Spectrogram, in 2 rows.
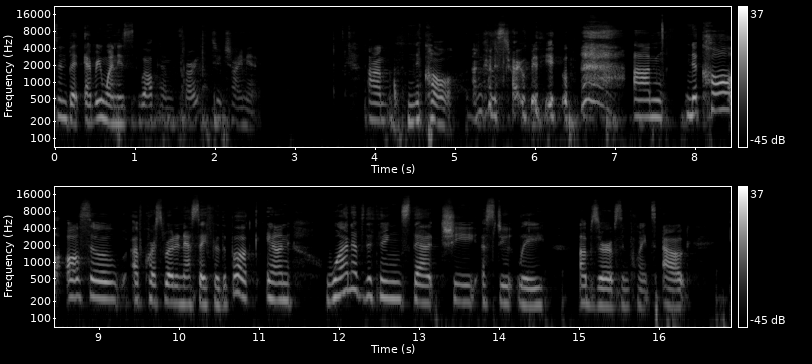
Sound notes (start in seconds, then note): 6.5 laughs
